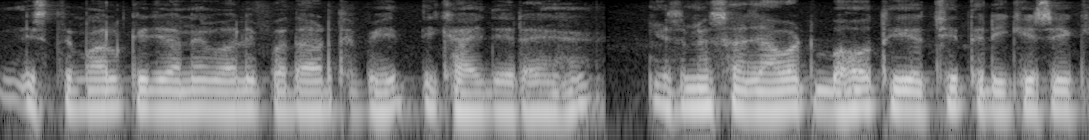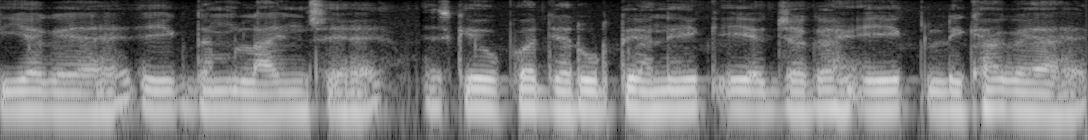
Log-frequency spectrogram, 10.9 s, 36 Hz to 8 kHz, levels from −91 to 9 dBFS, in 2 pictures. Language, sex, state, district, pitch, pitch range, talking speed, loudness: Hindi, male, Uttar Pradesh, Budaun, 120 Hz, 115-125 Hz, 185 wpm, -16 LUFS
